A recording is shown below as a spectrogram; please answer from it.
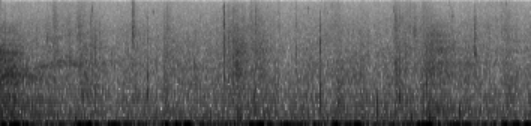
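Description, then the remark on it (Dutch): Steady footsteps of someone walking past at an even pace, each step a soft, distinct tap over a low background hiss, not loud. No one speaks. “Wacht even, ik zie iemand lopen daar.”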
